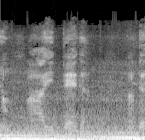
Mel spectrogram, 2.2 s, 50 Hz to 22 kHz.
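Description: Chevrolet Corvette's V8 and road noise heard from inside the cabin while cruising, a steady low drone, with a few words of speech about halfway through.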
